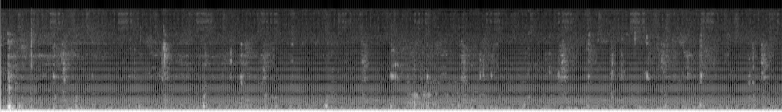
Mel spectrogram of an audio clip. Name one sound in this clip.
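A spoon clinks against a mug as it stirs.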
